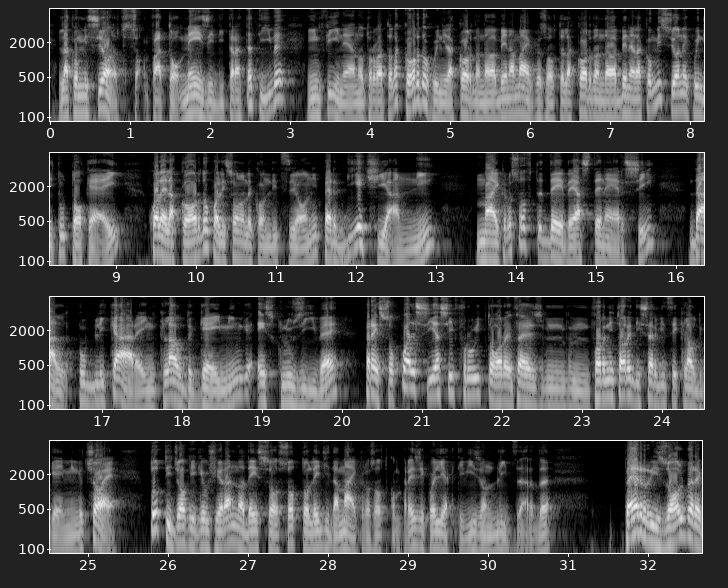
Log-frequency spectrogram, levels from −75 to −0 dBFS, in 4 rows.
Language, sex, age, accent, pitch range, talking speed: Italian, male, 30-49, native, 95-130 Hz, 125 wpm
